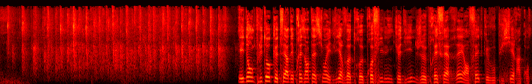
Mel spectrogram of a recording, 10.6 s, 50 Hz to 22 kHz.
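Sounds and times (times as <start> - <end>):
room full of people clapping: 0.0 - 4.8
speech: 4.8 - 10.6.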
